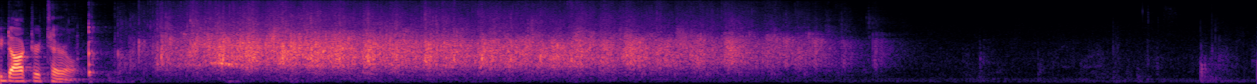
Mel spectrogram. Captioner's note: applause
